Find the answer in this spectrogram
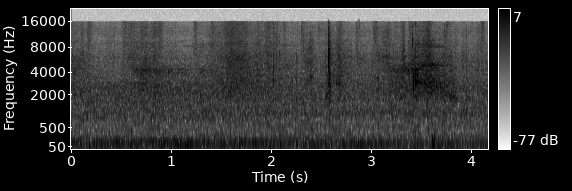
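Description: Steady low rumble of outdoor background noise, with a faint brief rustle about three and a half seconds in.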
